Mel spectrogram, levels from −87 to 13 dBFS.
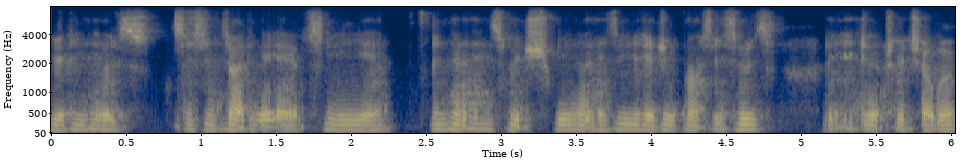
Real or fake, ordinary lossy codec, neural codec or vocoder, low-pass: fake; Opus, 24 kbps; autoencoder, 22.05 kHz, a latent of 192 numbers a frame, VITS, trained on one speaker; 7.2 kHz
